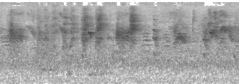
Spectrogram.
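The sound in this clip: Birds chirping in an aviary at a botanical garden, with many faint, high, quick tweets scattered over a steady hiss, no voices present.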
